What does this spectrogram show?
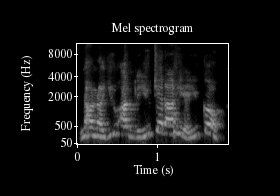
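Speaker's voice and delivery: high-pitched imitation of an angry shopkeeper; retold angry yelling. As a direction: mimic her yelling a customer out of the store. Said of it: "She starts just yelling at me".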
